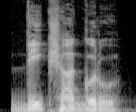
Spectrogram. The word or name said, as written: दीक्षा गुरु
